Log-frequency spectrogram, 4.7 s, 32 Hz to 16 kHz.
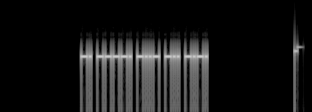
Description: Morse code, heard as a keyed tone, about 40 wpm, 700 Hz. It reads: N9XDC
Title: USA Call Signs Repeated 2x 40wpm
